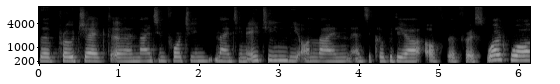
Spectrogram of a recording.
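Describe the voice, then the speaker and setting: In a German accent, a woman speaks fairly slowly at a fairly high pitch, with fairly even intonation over a quiet background. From Germany. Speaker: software engineer; presenter. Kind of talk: conference presentation. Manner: halting. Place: home room. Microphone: earbuds.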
